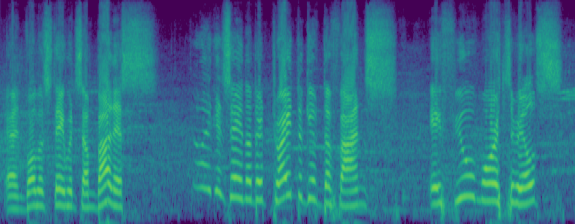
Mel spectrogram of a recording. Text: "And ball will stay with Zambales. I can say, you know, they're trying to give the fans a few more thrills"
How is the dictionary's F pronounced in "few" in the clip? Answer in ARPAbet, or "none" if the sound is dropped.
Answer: F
